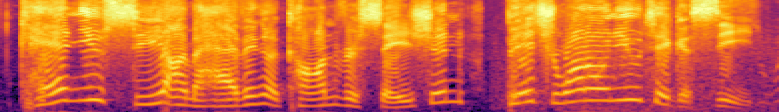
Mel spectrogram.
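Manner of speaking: high, drawn-out sassy outburst; indignant backtalk. Retold or imitated. Student sassing his teacher mid-class, indignant and drawn-out. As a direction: stretch it out in mock outrage. Talking back at teacher in story.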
